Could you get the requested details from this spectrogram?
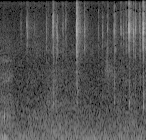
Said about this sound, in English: I'll just go ahead and type in a subject here.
